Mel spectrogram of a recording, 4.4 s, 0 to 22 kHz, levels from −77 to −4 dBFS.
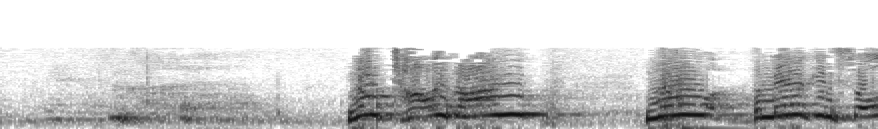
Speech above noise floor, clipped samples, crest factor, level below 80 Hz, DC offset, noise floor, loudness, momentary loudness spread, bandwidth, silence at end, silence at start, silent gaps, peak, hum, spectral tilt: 27 dB; under 0.1%; 14 dB; -46 dBFS; under 0.1%; -41 dBFS; -16 LUFS; 18 LU; 5.8 kHz; 0 s; 0.25 s; none; -4 dBFS; none; -10.5 dB/octave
